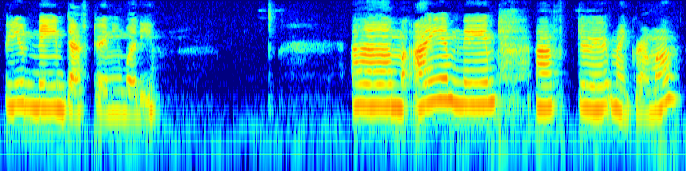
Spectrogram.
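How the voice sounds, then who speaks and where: A young woman with a high voice talks casually to her viewers in a relaxed Q&A. She rambles and restarts her sentences, fills pauses with fillers, and laughs easily. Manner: giggly, laughs often. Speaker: beauty vlogger. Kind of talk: casual Q&A chat.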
